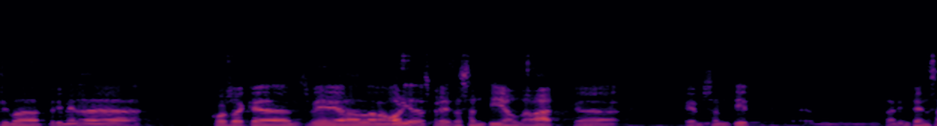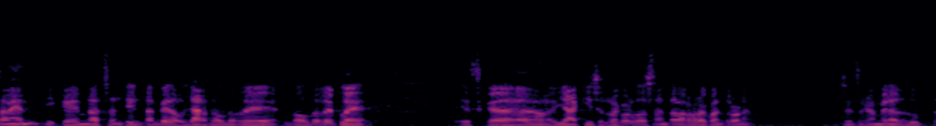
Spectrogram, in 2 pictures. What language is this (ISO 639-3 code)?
cat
